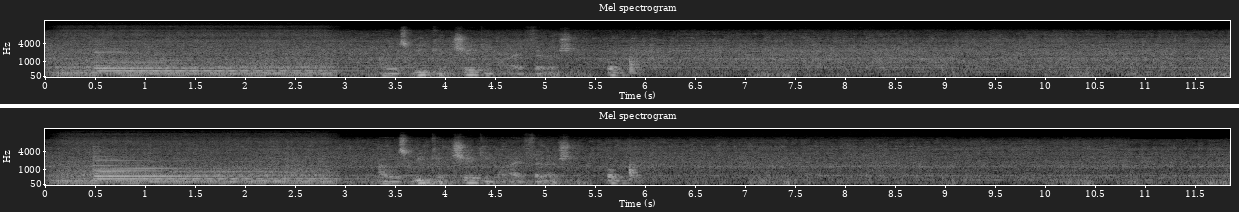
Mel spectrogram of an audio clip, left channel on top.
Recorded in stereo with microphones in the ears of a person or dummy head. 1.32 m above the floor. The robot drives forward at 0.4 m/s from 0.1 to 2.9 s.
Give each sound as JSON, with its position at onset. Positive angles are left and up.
{"t": 0.5, "sound": "a guitar", "side_deg": -80, "distance_m": 1.1}
{"t": 3.3, "sound": "a man speaking", "side_deg": -60, "distance_m": 1.7}
{"t": 5.8, "sound": "a thud", "side_deg": -10, "distance_m": 3.0}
